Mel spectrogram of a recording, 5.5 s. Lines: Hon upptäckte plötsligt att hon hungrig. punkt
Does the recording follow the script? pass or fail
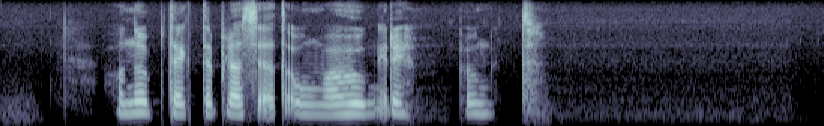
fail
